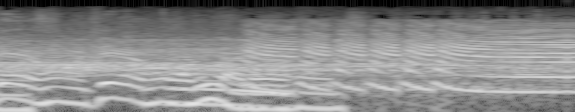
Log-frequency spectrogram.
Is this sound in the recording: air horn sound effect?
yes

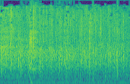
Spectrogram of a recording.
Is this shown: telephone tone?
no

